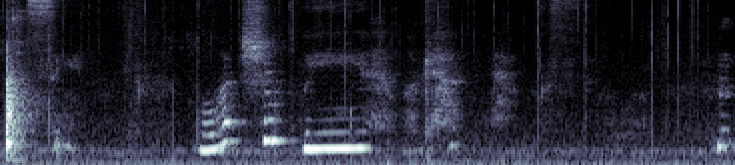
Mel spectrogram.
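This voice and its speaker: A woman playing a friendly, soothing witch shopkeeper in an ASMR roleplay, speaking gently and hesitantly and drifting into whispers. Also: high-pitched, drawn-out words, reverberant. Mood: gentle, explanatory. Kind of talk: soft-spoken ASMR roleplay.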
